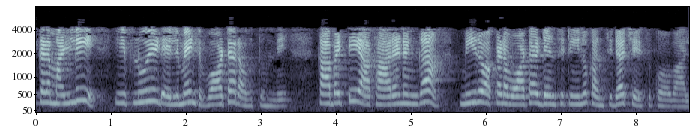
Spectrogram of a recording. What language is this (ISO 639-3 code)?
tel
